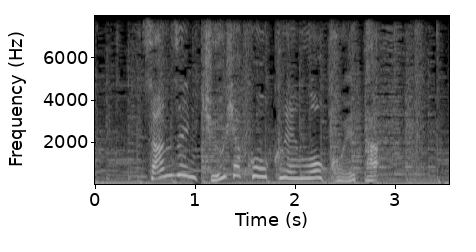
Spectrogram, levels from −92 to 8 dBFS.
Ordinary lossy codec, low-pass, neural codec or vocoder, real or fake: none; none; none; real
